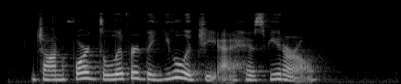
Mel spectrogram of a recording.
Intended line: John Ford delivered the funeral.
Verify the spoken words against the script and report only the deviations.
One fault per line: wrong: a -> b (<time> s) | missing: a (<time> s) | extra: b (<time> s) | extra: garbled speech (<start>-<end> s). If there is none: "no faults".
extra: eulogy at his (1.5 s)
